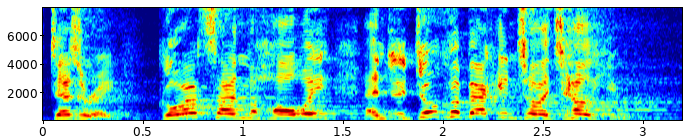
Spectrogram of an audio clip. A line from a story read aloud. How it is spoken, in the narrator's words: Dad yells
